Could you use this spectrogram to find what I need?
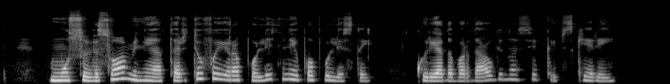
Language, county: Lithuanian, Šiauliai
